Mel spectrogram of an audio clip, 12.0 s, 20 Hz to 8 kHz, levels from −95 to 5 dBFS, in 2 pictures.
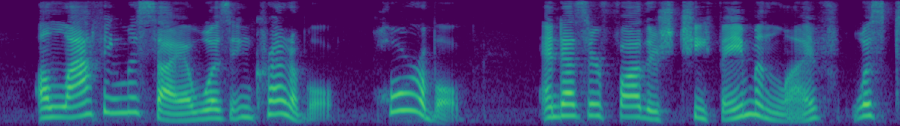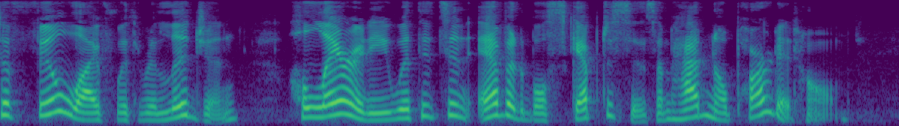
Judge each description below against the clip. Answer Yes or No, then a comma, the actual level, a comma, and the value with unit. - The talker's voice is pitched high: Yes, high, 235 Hz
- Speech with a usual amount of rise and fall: No, wide, 6.5 semitones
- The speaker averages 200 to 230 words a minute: No, average, 160 wpm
